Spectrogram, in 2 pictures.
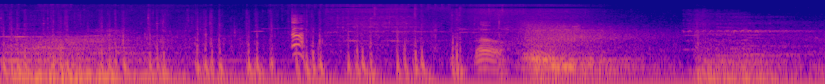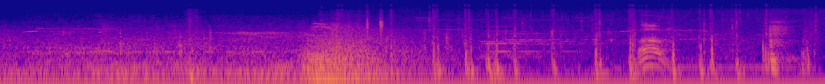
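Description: Horse hooves clop on dirt.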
